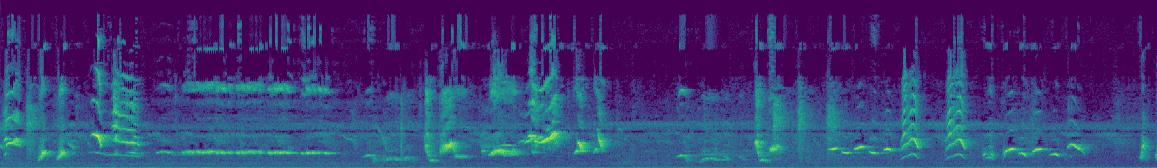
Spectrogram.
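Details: Aceh white-rumped shama lure song, richly varied: a long even buzzy note, then bursts of squeaky, sharply sweeping whistles and chattering phrases with short pauses, steady low background rumble.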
